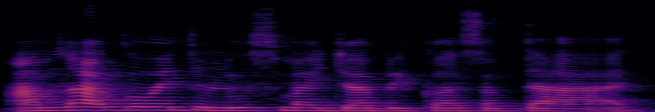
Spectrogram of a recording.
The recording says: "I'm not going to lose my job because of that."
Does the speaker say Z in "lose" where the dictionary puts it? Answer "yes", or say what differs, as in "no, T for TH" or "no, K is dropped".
no, S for Z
